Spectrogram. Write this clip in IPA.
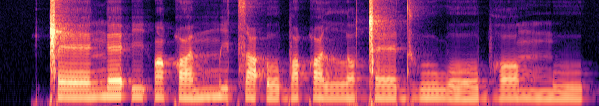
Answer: ǁ ɛː ŋ ɛ ʔ i ʔ ɔ̃ qʷ ɛ mː i t͡s ɑ ʔ o b ɔ qʷ ɛ lː ɔ ǀ ɛː dʱ u w oː bʱ ɔː mː u

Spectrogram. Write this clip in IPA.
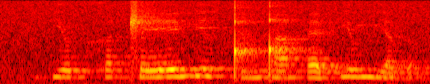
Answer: pʲ oː k x ʌ ǁ eː mʲ ɛ l ǃ i̤ ŋ͡ǃ a h ɛ pʲ ʌ w mʲ a b

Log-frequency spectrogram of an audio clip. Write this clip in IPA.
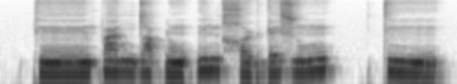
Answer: k ẽː p a n dˤ ɐ ʔ ɽ ũ ʔ ĩ n χ ɵ ɖ ɽ e z ũ | t ĩ

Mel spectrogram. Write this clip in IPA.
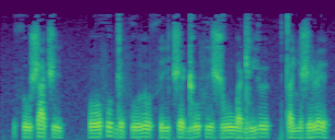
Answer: θ u ʃ a t͡ʃ i | o f u ɡ e f u l u θ i t͡ʃ e ɖ u f i ʒ u w ɐ ɖ i j ʉ | t a ʎ ɐ ʒ i ɭ e

